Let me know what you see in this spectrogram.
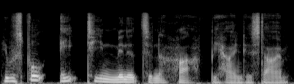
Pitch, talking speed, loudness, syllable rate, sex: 105 Hz, 225 wpm, -19 LUFS, 5.4 syllables/s, male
